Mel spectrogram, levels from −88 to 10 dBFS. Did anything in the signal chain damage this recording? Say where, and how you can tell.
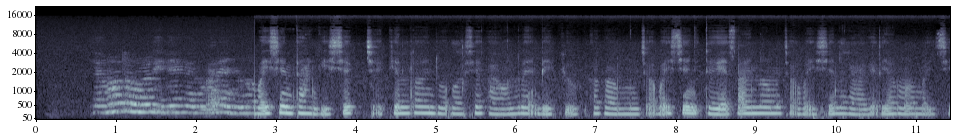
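Yes, a switch to a distant microphone from the start to 2.72 s: the speech is hollow and roomy, thin in the bass, roughly 10 dB quieter, with audible room noise. It snaps back to close, full sound at "aboishen tangishek", likely a failed or missing close-mic capture feed.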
